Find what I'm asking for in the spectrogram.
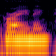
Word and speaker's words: Groening: Did you know that the Simpsons creator, Matt, I think it's Groening. I never know how to pronounce it. – It's sort of spelled Groening, but I think Matt Groening.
